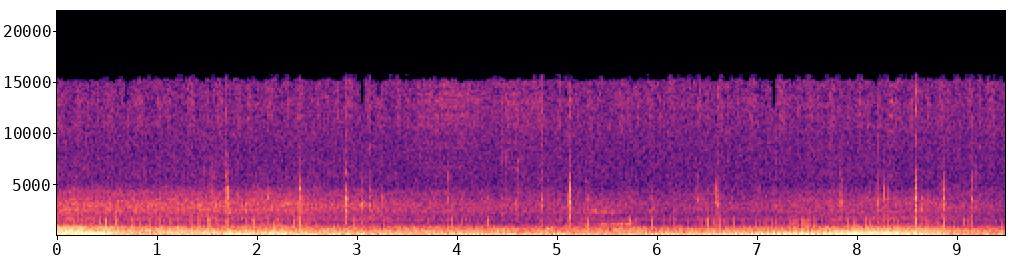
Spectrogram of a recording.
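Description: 2002 Subaru Impreza WRX STI's turbocharged flat-four engine heard from inside the cabin while driving through bends. It drops back about half a second in, pulls steadily with its pitch rising a little from about six seconds, then drops back again near the end.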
